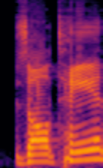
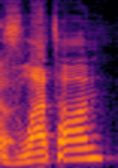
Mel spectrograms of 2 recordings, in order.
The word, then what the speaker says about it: Zlatan: It's Zaltan. Is that how you pronounce his name? The guy in the Fox group. Yeah. Zlatan.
